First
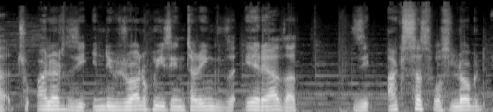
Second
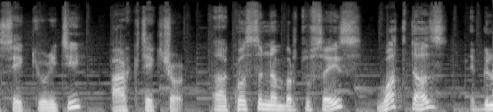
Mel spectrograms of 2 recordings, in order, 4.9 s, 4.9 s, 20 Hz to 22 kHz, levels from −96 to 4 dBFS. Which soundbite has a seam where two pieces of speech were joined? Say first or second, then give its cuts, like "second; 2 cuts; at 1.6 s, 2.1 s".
second; 3 cuts; at 1.0 s, 2.0 s, 3.6 s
